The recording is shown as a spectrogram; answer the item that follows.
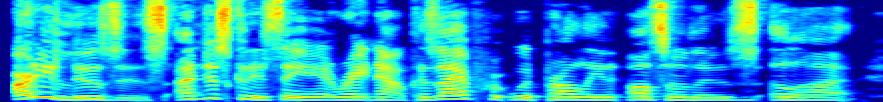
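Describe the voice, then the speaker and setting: Highish voiced woman player, casual and playful, kinda self-deprecating game chat. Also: brisk.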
